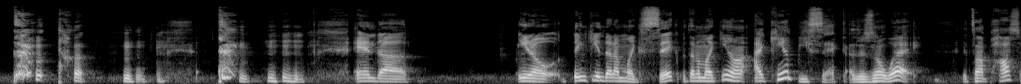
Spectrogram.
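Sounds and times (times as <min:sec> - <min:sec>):
harsh hacking coughs: 0:00.1 - 0:03.4
speech: 0:00.1 - 0:04.2, 0:05.2 - 0:10.2.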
